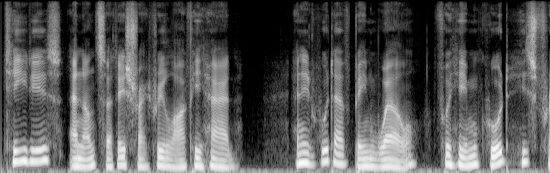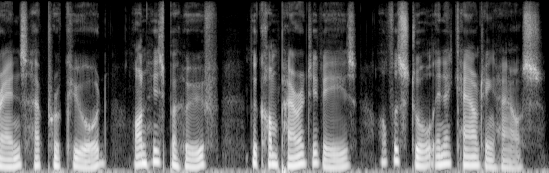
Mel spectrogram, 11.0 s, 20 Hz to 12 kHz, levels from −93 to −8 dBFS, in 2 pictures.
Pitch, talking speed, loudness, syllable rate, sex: 125 Hz, 180 wpm, -19 LUFS, 5.1 syllables/s, male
